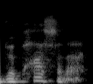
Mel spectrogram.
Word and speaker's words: vipassana: You may be familiar with the term vipassana. Vipassana is the Pali word, and in this tradition we use the Sanskrit, which is very close. It's vipashyana, means they're identical, they're just pronounced slightly differently.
